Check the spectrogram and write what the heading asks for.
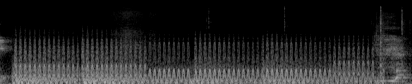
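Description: A sampled music loop played through a stack of FL Studio Gross Beat time and pitch effects, coming out buzzy and distorted, its pitch shifting in steps every second or so. Ugly.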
